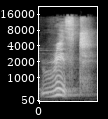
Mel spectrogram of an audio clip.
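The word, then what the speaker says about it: wrist: তুমি কেবল দেখবে যে ডাব্লিউ, ডাব্লিউর পর কি আর আছে? তেমন হলে এই ডাব্লিউ কি থাকবে? সাইলেন্ট। উচ্চারণ এখান থেকে।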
